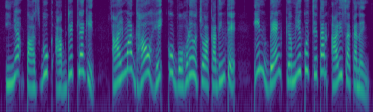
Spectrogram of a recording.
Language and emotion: Santali, angry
